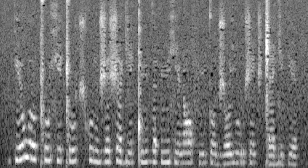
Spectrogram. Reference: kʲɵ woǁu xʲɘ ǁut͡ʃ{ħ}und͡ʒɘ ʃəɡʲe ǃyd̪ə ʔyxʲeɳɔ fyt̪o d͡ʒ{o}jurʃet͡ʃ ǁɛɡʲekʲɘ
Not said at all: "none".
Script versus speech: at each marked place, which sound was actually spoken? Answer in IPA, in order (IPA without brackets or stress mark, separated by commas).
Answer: x, o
